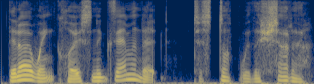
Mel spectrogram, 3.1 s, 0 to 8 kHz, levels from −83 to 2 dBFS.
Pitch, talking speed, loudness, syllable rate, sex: 125 Hz, 230 wpm, -19 LUFS, 6.5 syllables/s, male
